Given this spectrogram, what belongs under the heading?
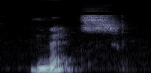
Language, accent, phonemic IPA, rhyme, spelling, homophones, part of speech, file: English, Southern England, /mɛts/, -ɛts, mets, Mets, noun, LL-Q1860 (eng)-mets.wav
- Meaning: Clipping of metastases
